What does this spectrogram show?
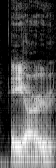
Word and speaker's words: Io: of this is that I/O or EO is the fifth of Jupiter's um satellites and the third larger so it's it's a moon and um you can pronounce it either way so if I slip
